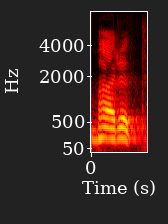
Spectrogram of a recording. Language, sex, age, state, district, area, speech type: Marathi, female, 60+, Maharashtra, Pune, urban, spontaneous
